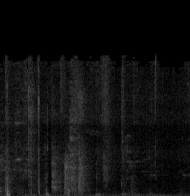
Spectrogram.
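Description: Faint footsteps on a hardwood floor, a few short steps a few tenths of a second apart.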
